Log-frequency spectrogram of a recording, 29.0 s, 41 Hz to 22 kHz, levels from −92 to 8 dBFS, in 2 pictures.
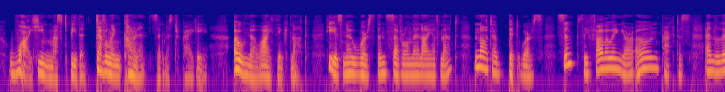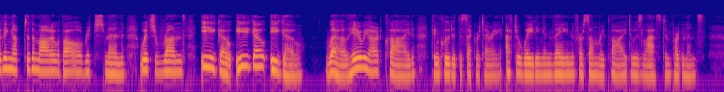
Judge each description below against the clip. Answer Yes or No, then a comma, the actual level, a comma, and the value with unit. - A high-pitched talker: No, medium, 145 Hz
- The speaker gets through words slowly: No, average, 145 wpm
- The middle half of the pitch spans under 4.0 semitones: No, average, 4.4 semitones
